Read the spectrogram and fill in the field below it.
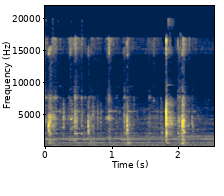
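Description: A sewing machine stitching a sleeve onto a shirt: a soft, steady mechanical hum and whir with light ticking of the mechanism and a few small clicks, close and quiet, with no talking.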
